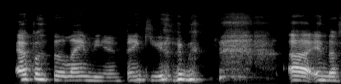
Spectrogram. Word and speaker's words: epithelium: uh ep epithel so i don't know how to say this word y'all episode episode it's epithelium epithelium thank you uh in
